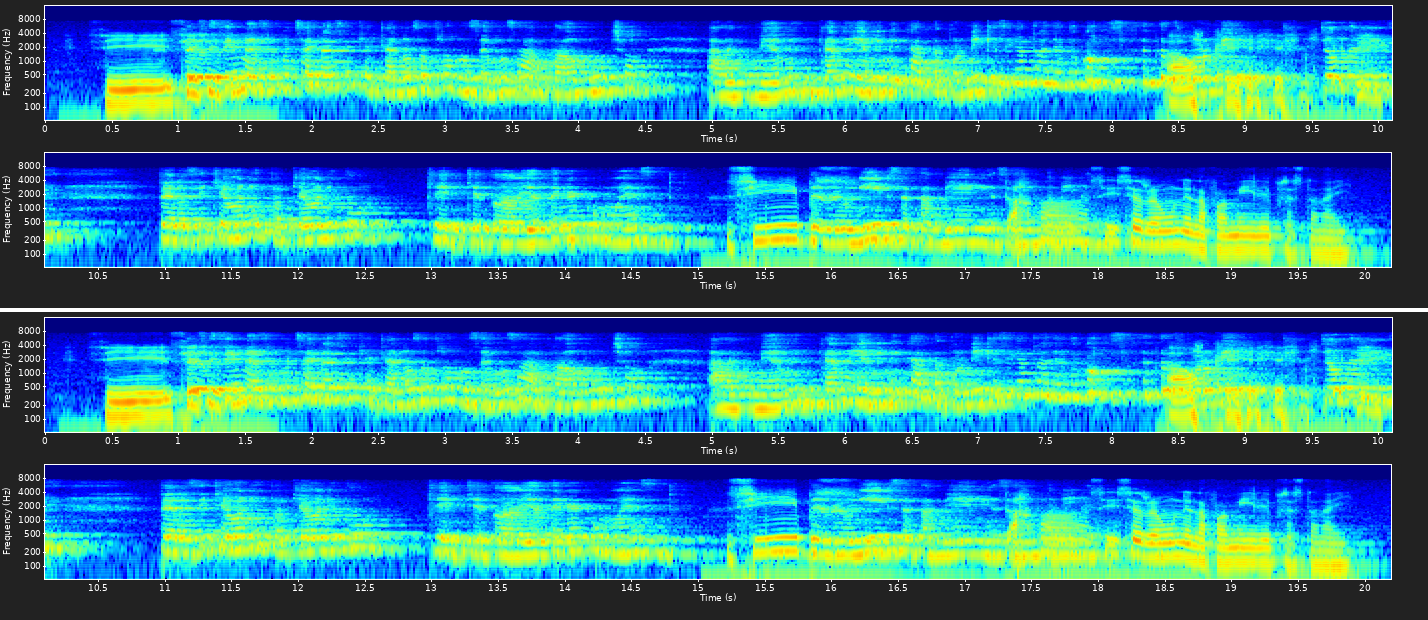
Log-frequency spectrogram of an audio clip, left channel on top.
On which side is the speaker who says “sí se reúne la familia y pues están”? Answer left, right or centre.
Centre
